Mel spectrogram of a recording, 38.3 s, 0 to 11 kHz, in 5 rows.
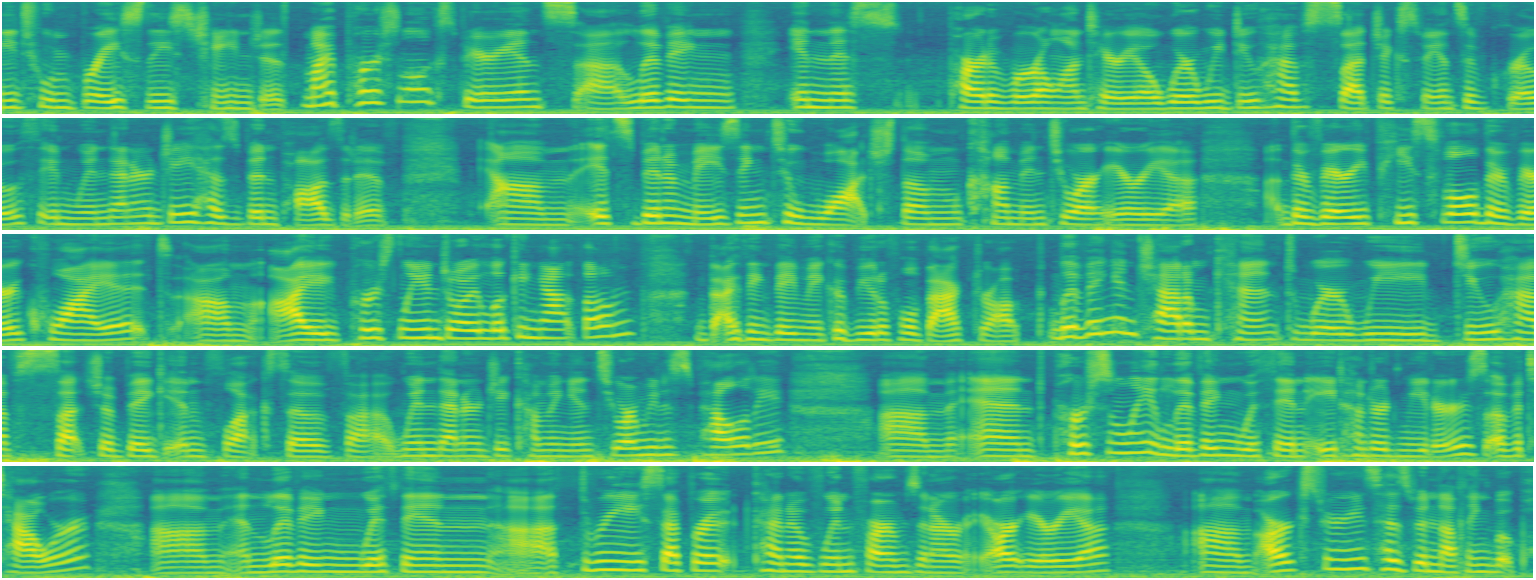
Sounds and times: Speech: 0:00.0 - 0:38.2.

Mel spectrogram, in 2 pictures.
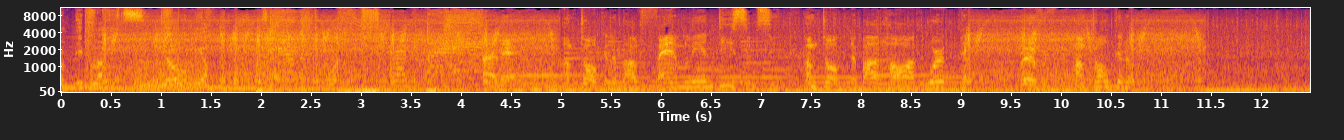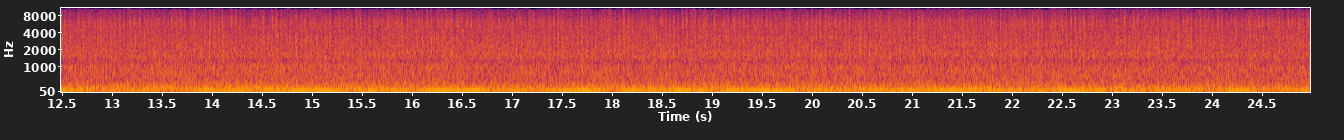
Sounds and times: Truck: 0:00.0 - 0:24.9.

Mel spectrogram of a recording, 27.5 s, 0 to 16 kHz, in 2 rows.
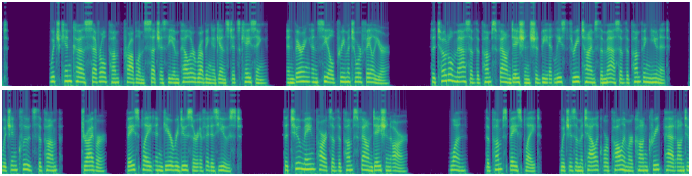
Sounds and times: Speech: 0:01.0 - 0:07.8, 0:08.6 - 0:18.6, 0:19.4 - 0:21.9, 0:22.7 - 0:27.5.

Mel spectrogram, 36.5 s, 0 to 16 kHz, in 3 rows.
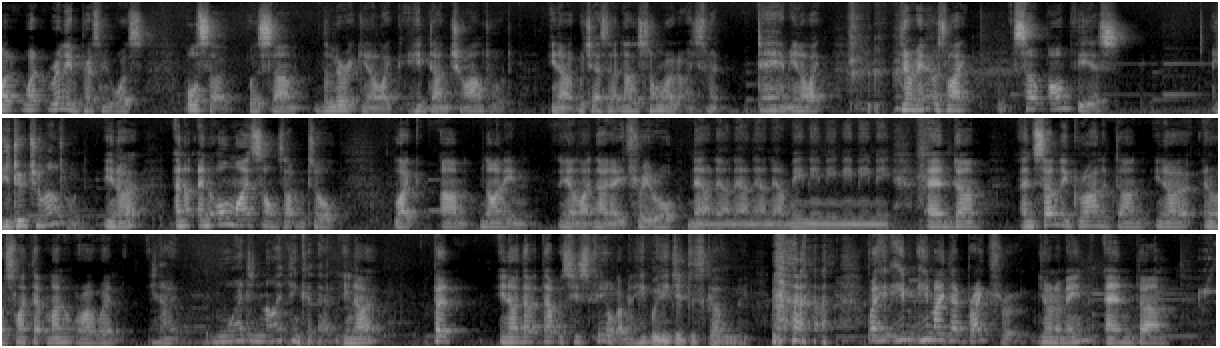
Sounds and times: Speech: 0:00.0 - 0:08.2, 0:09.0 - 0:11.2, 0:12.1 - 0:31.8, 0:33.0 - 0:36.0.

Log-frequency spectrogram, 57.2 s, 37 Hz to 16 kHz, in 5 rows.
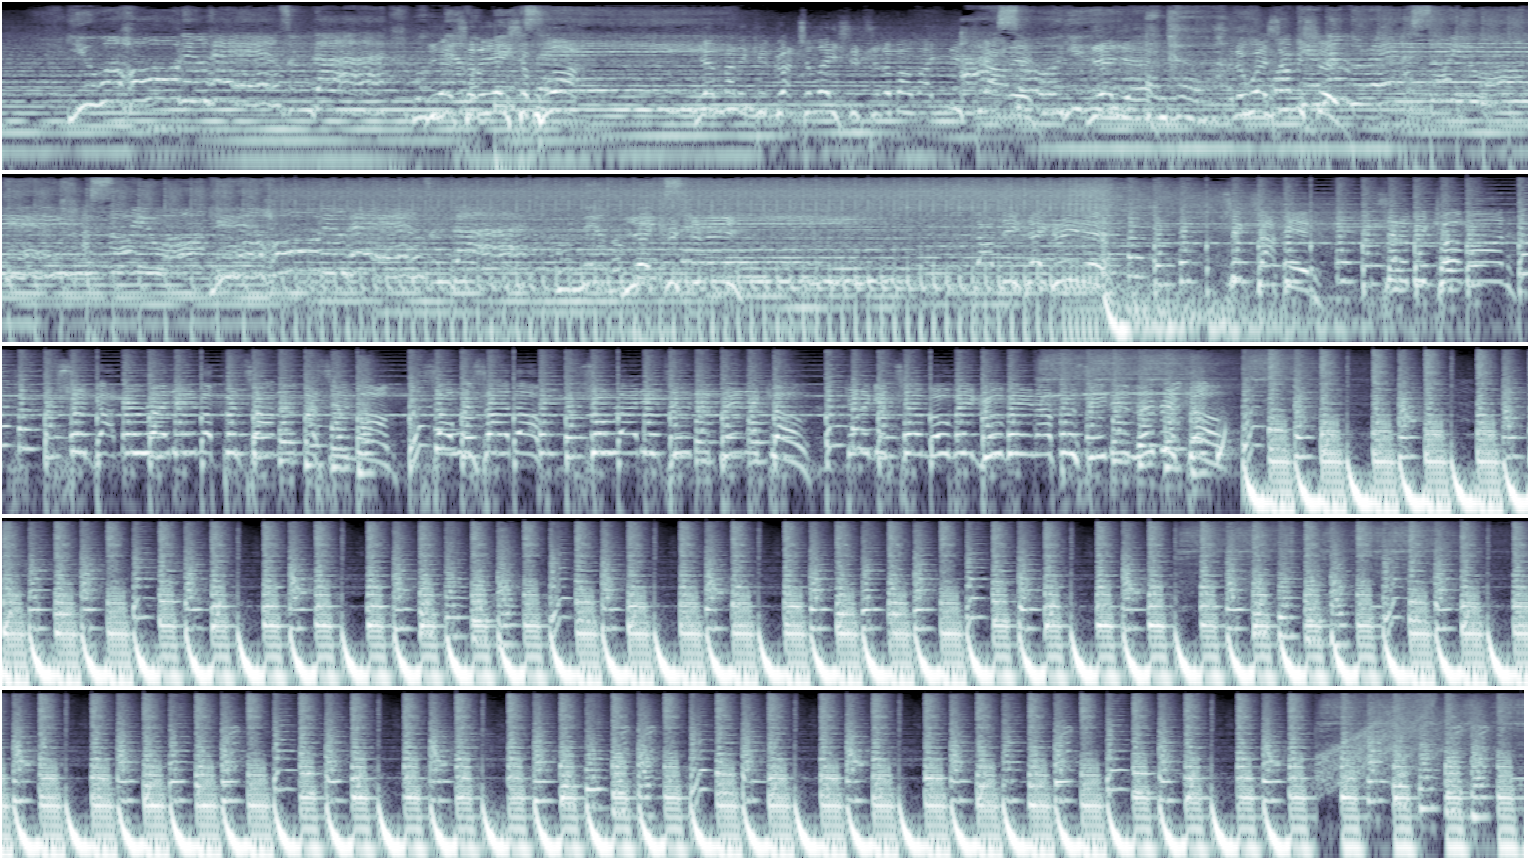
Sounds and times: Music: 0:00.0 - 0:57.1.

